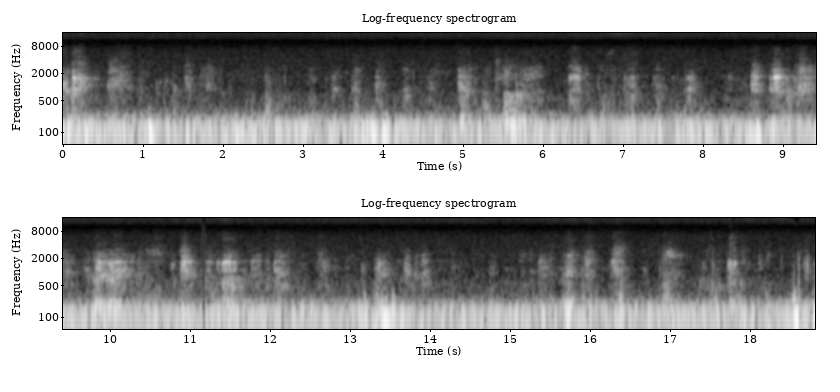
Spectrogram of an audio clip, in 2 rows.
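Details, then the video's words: Two large dogs, an 80 lb Cane Corso and a 120 lb pit bull, restless at 3 am. They make steady, deep, rumbling grunts and breaths, with brief higher snorts scattered throughout. "MY 80 LB CANE CORSO AND 120 LB PITBULL ARE MAKING FUNNY NOISES AT 3AM"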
